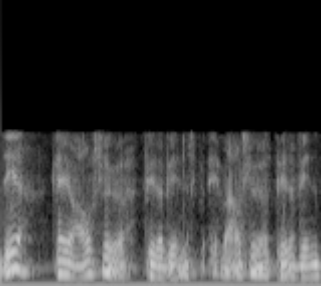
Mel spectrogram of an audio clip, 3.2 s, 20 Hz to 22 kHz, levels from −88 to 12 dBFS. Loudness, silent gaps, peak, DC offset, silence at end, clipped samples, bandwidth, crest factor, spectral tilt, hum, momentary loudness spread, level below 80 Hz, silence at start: -17 LUFS; none; 0 dBFS; 4%; 0 s; under 0.1%; 4 kHz; 16 dB; -11.5 dB/octave; none; 6 LU; -56 dBFS; 0 s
